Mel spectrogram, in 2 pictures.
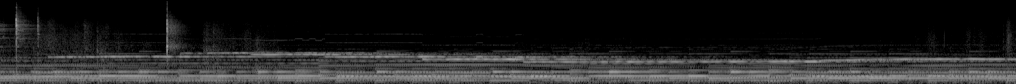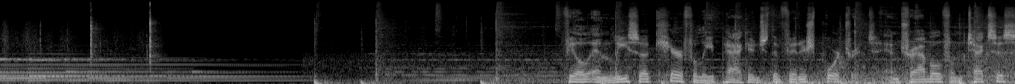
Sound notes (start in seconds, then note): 11.6 light switches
